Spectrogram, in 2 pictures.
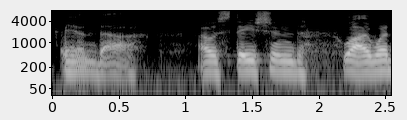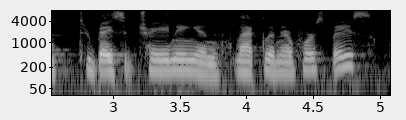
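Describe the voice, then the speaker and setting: A woman's voice: low voice, fairly even intonation, moderate pace, warm tone. An older woman, an Air Force veteran, recounting her service in a rambling oral history interview full of fillers and restarts. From United States.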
